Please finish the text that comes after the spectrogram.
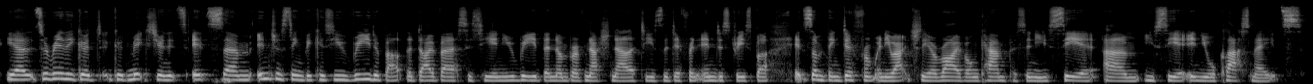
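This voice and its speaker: A woman's voice: lowish voice, level tone, quick pace, hardly any pauses. A woman podcast host putting friendly, prepared interview questions to a guest.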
